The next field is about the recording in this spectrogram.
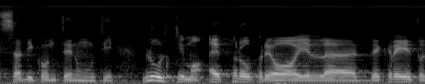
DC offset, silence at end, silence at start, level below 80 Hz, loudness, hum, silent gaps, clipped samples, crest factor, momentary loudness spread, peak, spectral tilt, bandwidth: under 0.1%; 0 s; 0 s; -50 dBFS; -28 LUFS; none; none; under 0.1%; 16 dB; 8 LU; -10 dBFS; -6 dB/octave; 16.5 kHz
